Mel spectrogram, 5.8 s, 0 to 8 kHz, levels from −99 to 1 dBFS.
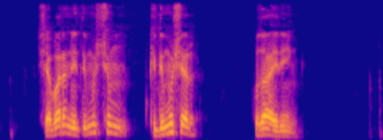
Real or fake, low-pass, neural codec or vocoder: real; 7.2 kHz; none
